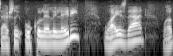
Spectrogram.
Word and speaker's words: ukulele: calling this for years ukulele lady but it's actually oh cool le lady why is that well because there is no letter Y in the Hawaiian alphabet everybody the letter U is pronounced whoo so it's oh cool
